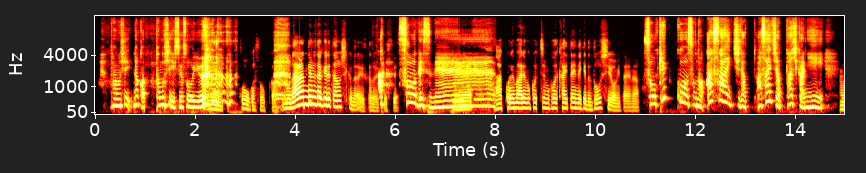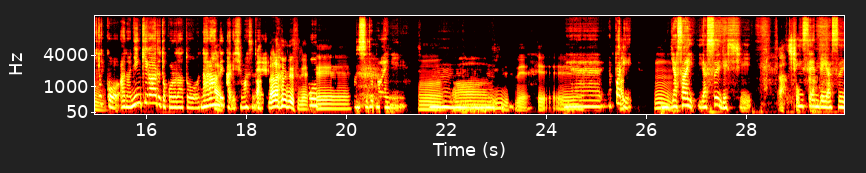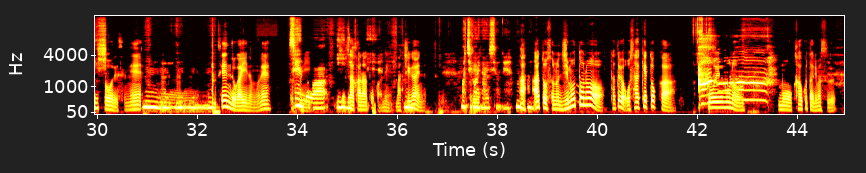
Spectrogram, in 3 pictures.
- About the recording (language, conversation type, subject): Japanese, podcast, 普段、直売所や農産物直売市を利用していますか？
- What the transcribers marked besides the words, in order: static; laugh; other background noise; distorted speech; drawn out: "ね"; laughing while speaking: "並ぶんですね"; tapping; drawn out: "ああ"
